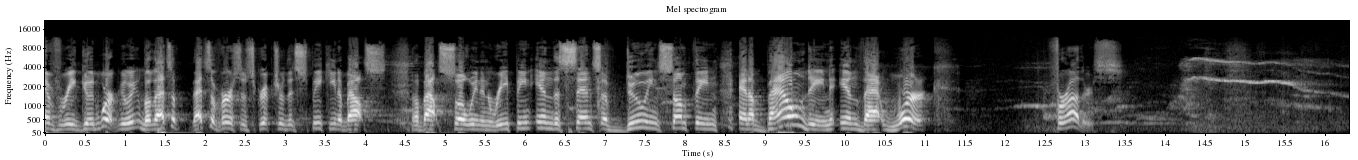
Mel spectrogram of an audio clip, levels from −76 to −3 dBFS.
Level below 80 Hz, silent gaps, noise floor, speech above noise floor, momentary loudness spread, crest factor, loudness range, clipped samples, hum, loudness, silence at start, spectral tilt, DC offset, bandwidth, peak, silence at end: -50 dBFS; none; -55 dBFS; 39 dB; 14 LU; 14 dB; 9 LU; under 0.1%; none; -15 LUFS; 0 s; -2 dB/octave; under 0.1%; 12.5 kHz; -2 dBFS; 0.4 s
